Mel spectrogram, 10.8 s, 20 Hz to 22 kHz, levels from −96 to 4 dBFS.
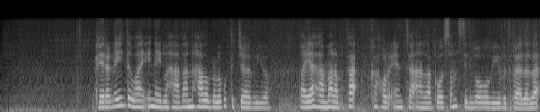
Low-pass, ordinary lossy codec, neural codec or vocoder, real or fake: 10.8 kHz; none; codec, 16 kHz in and 24 kHz out, 0.6 kbps, FocalCodec, streaming, 2048 codes; fake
